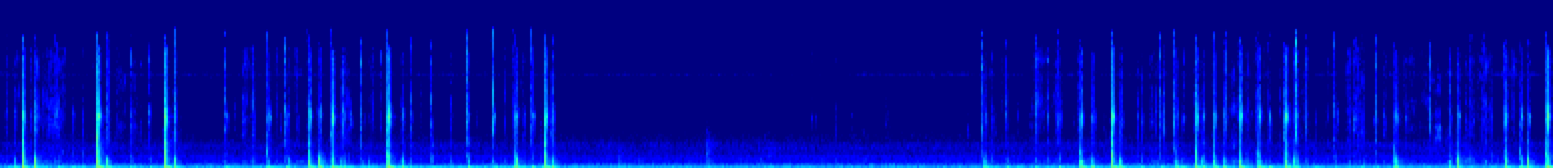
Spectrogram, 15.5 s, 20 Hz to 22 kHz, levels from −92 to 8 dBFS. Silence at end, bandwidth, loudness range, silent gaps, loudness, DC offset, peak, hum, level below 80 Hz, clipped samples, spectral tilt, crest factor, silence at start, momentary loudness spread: 0 s; 17.5 kHz; 13 LU; none; -52 LUFS; under 0.1%; -24 dBFS; none; -56 dBFS; under 0.1%; -4.5 dB/octave; 28 dB; 0 s; 17 LU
